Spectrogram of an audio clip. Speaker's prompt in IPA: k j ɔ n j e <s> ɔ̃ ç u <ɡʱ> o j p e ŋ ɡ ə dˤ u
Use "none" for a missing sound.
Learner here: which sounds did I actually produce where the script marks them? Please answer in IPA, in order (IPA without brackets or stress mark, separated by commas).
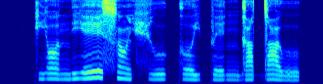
s, k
